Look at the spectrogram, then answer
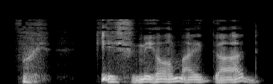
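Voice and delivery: high, slow plea for forgiveness; begging. A narrator's reading. Collapsed zealot to his angry god, begging. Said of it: "he begged".

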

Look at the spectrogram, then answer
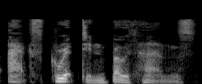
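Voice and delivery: ordinary delivery, nothing marked

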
